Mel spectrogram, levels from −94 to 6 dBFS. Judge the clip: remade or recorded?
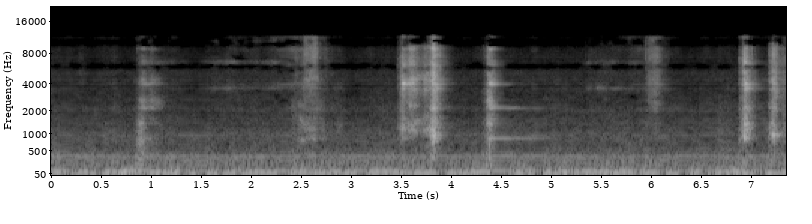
remade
